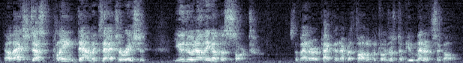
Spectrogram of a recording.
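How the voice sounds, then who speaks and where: A man's voice: fairly high pitch, big pitch swings, fast talker, bright, forceful tone, voice pushed up, exaggerated voice. A man playing a peevish, childishly insistent husband in a comic short-story reading, pleading and exasperated with heavy emphasis. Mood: indignant. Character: peevish, childishly insistent middle-class husband plotting murder. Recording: roomy, distant rehearsal recording.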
